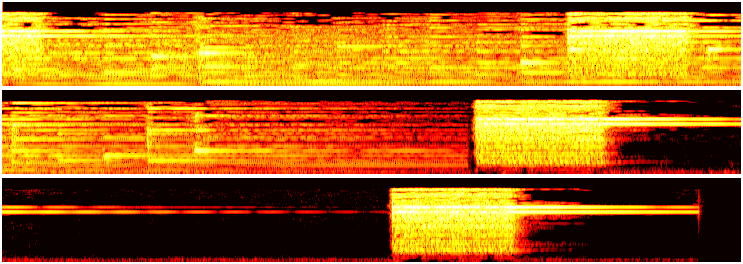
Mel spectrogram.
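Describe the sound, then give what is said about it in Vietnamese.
A telephone rings in repeated bursts as a call is placed to a telephone switchboard, each ring a bright, loud electronic trill lasting about a second, with pauses between, heard alone without any voices. “Tôi quyết định gọi điện đến tổng đài, hy vọng là cái tên và địa chỉ trên phong bì sẽ cho tôi biết những số điện thoại có liên quan.”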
